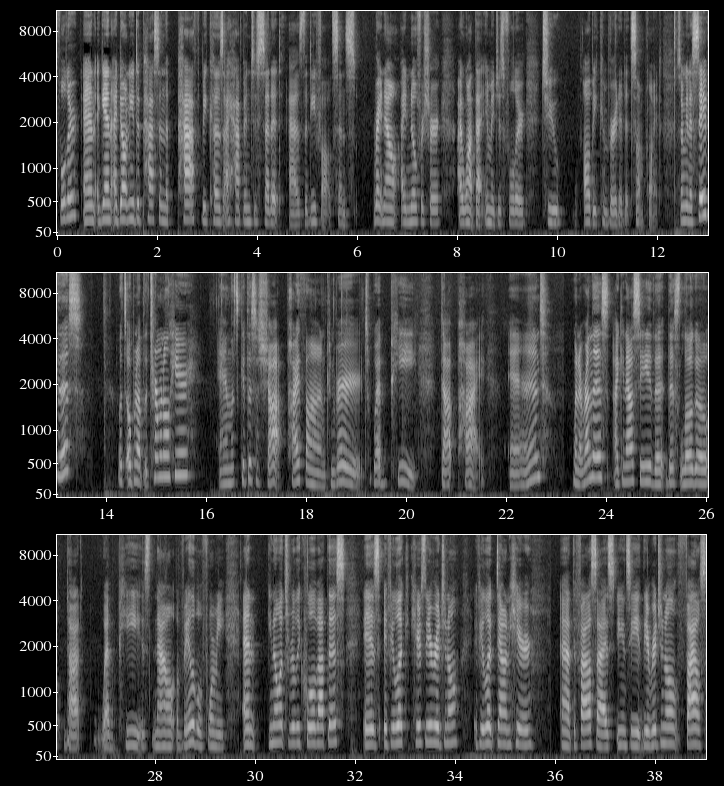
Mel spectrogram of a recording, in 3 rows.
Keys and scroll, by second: 12.1 super+s, 13.7 ctrl+`, 15.7-18.7 typing, 29.4 space, 32.8 Up.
